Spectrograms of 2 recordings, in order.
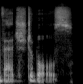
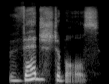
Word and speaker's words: vegetables: A lot of people say it like this, vegetables, slowly and with every syllable. But in natural English, we often say it faster and smoother. Vegetables. Only three sounds.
